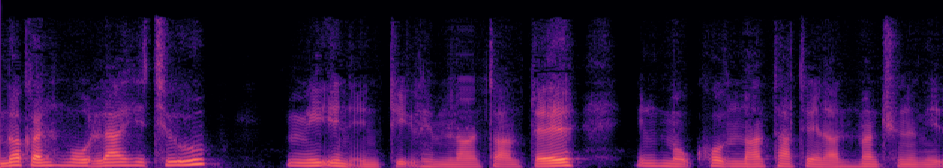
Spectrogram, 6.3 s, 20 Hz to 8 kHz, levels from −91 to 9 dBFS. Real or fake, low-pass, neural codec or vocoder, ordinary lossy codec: fake; 7.2 kHz; codec, 16 kHz in and 24 kHz out, 0.6 kbps, FocalCodec, streaming, 2048 codes; MP3, 48 kbps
